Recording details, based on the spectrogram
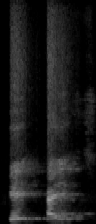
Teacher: ए ऐ जब हम बोलते हैं तो होठ गोल नहीं होते हैं।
